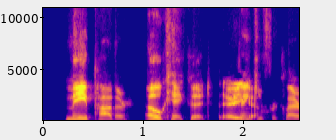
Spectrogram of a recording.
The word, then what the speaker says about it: Mapother: It's a long A. You hit the first syllable. So imagine Okay. if it had a Y. Mapother. Mapother.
